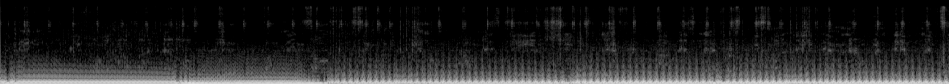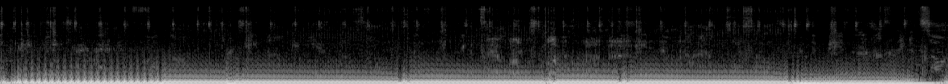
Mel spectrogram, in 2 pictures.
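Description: Subwoofers boom with loud, deep bass tones that change every second or two.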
